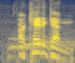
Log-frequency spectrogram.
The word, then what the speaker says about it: Arcadegeddon: Arcadegeddon, that is the pronunciation.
